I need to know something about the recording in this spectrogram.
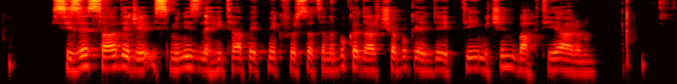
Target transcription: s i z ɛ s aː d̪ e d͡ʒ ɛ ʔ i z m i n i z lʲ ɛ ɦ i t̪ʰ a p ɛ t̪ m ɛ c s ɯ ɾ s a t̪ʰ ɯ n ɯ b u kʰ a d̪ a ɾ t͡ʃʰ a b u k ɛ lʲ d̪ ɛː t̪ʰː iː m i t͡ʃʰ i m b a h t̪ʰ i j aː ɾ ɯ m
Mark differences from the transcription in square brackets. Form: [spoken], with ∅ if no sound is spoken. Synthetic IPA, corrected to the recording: s i z ɛ s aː d̪ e d͡ʒ ɛ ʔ i [s] m i n i z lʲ ɛ ɦ i t̪ʰ a p ɛ t̪ m ɛ c [f] ɯ ɾ s a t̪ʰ ɯ n ɯ b u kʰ a d̪ a ɾ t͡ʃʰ a b u k ɛ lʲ d̪ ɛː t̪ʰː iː m i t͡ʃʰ i [n] b a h t̪ʰ i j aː ɾ ɯ m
